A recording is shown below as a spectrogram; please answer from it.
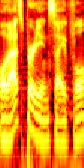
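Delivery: mocking, dry, sarcastic-jerk delivery. Showing how a sarcastic jerk would say it: sarcastic tone. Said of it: "if you want to be a sarcastic jerk like me".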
